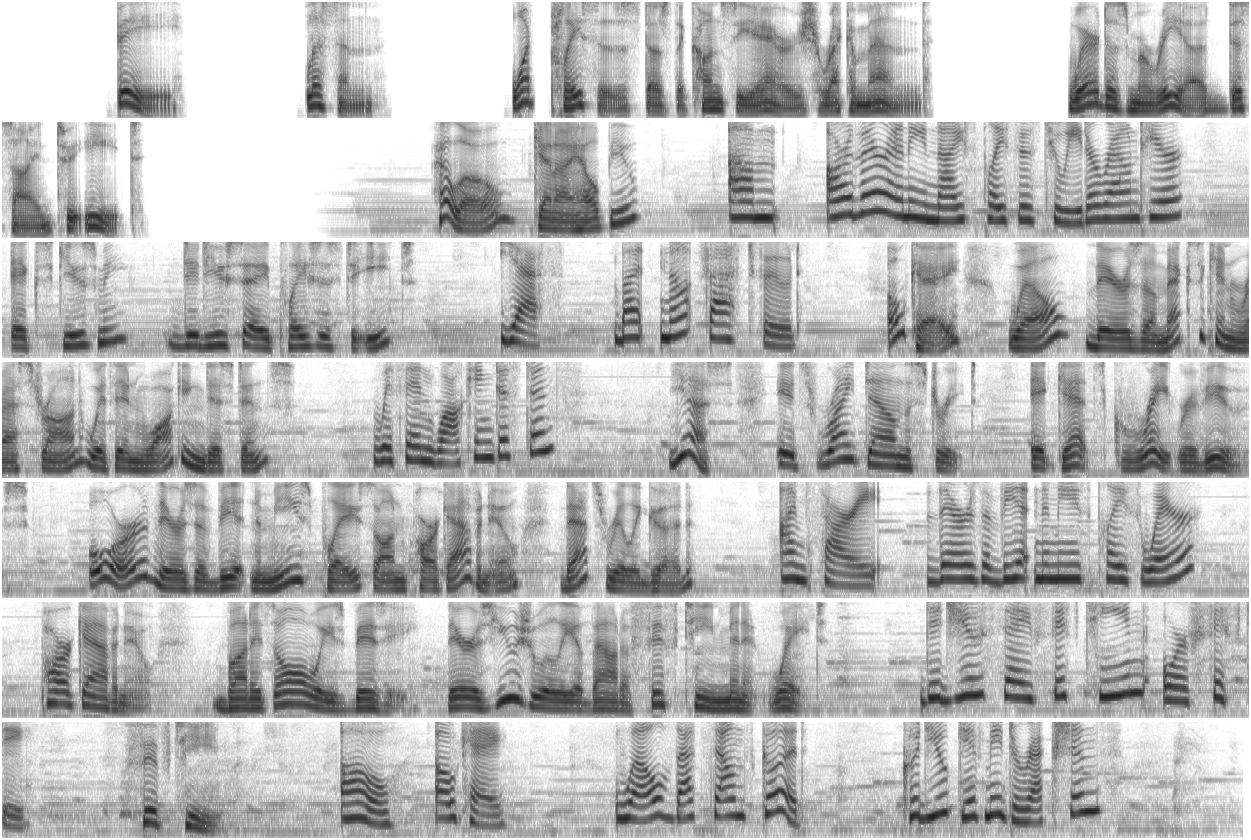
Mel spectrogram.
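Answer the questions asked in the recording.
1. A Mexican restaurant within walking distance and a Vietnamese place on Park Avenue
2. The Vietnamese place on Park Avenue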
